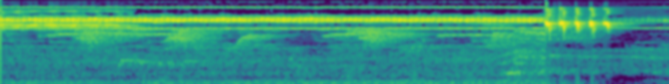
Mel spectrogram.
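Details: Two-week-old young blue-crowned hanging parrot kept as a lure for trapping: a quick run of five thin, very high, sharp kiak notes near the end. A steady high insect drone runs throughout.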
